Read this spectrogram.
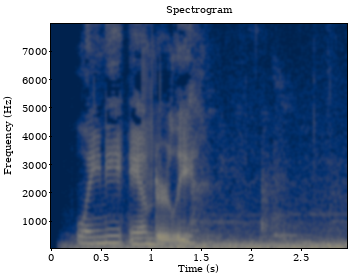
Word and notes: Layni Andrle: LAY knee an DER lee

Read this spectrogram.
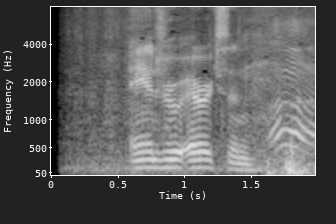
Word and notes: Andrew Erickson: an DREW ERR ick sin

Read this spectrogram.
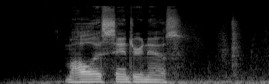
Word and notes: Mihalis Santorineos: ME ha LISS SAN ta REE noss

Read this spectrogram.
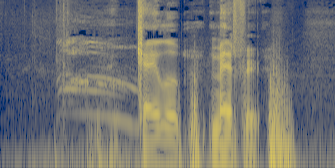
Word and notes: Caleb Medford: KAY lub MED ferd

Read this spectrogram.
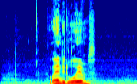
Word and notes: Landon Williams: lan DIHN WILL yums

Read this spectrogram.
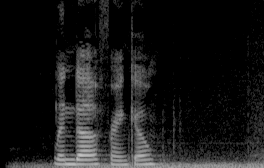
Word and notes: Linda Franco: LIHN duh FRANK coe

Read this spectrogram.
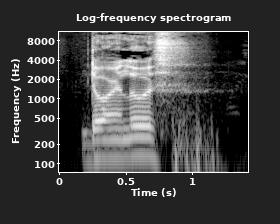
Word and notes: Dorian Lewis: DOOR ee in LEW iss

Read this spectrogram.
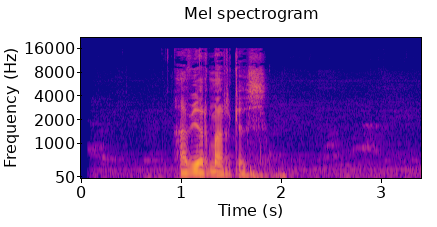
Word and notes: Javier Marquez: ha VEE air mark ezz

